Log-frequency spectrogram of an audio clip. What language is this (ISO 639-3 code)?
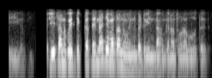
pan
